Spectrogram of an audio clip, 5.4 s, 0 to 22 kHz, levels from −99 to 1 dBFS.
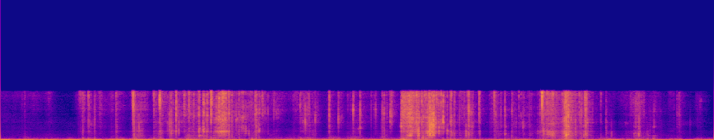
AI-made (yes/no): yes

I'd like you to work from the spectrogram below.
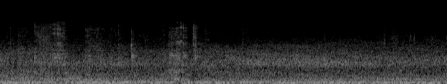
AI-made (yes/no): no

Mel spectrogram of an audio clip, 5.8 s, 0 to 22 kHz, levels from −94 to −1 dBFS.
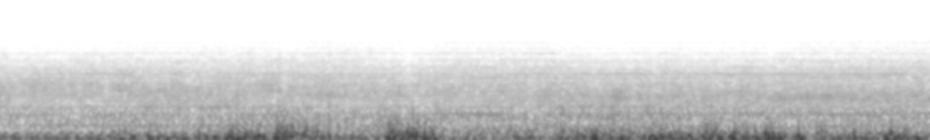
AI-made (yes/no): yes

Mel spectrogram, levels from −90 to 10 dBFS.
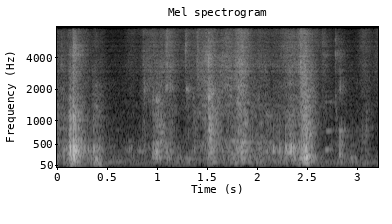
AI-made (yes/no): yes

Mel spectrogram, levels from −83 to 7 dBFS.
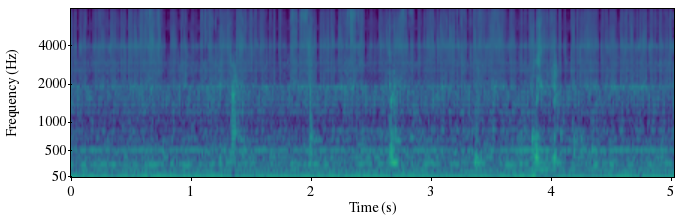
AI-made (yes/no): yes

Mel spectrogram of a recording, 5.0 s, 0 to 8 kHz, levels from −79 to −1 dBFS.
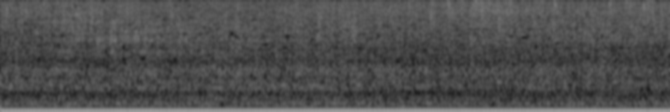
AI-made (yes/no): no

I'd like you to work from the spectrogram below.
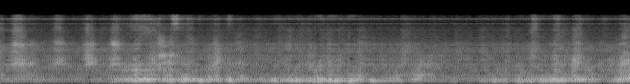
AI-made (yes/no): yes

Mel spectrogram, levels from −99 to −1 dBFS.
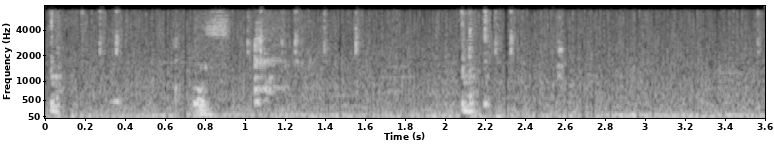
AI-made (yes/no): no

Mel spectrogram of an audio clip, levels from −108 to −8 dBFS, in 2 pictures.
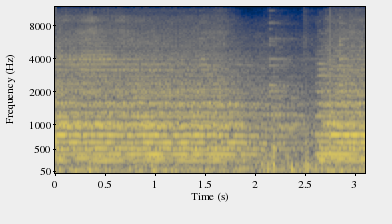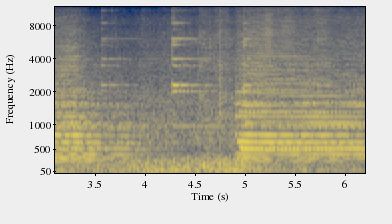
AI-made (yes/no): no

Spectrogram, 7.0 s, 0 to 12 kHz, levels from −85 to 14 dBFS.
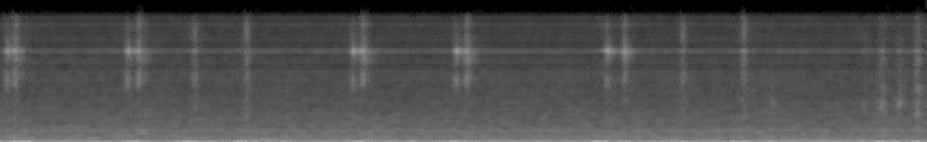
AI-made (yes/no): yes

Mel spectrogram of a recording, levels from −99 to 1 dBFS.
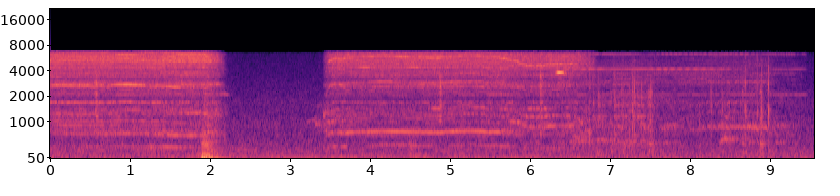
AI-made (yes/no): no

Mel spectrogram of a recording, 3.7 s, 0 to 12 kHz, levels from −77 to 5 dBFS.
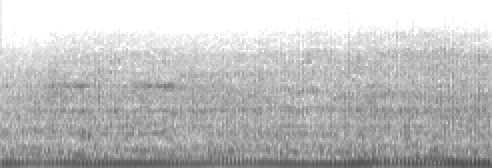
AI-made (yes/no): yes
